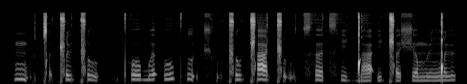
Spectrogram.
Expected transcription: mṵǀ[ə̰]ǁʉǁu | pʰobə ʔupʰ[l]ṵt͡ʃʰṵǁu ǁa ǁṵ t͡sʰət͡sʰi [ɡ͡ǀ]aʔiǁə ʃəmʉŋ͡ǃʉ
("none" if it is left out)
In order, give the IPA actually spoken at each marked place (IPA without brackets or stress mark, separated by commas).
ə̰, l, ɡ͡ǃ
